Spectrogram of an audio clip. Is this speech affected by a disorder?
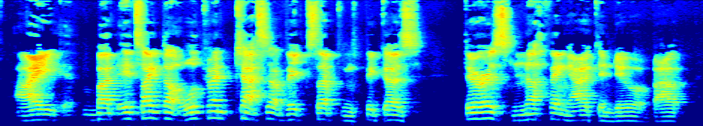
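Yes: brain injury; brainstem malformations, brain surgery at 32; affects how he talks.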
